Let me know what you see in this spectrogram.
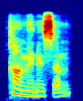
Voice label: "communism", Indian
